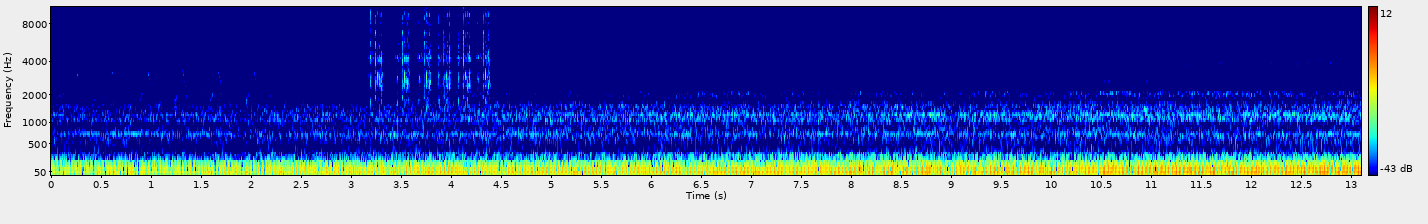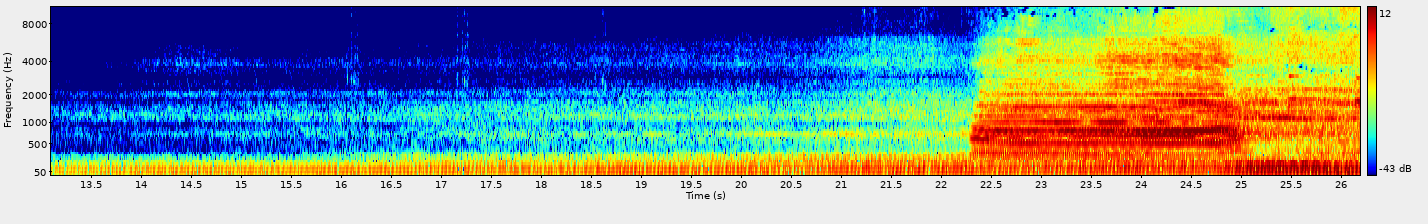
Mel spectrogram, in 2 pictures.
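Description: Six BNSF diesel locomotives approaching and passing: their low engine rumble grows steadily louder. About 22 seconds in, the lead unit's air horn sounds one long blast of several tones together, lasting about three seconds, just as the units reach close by.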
